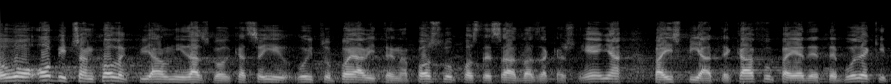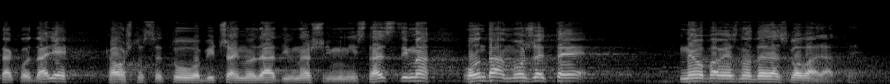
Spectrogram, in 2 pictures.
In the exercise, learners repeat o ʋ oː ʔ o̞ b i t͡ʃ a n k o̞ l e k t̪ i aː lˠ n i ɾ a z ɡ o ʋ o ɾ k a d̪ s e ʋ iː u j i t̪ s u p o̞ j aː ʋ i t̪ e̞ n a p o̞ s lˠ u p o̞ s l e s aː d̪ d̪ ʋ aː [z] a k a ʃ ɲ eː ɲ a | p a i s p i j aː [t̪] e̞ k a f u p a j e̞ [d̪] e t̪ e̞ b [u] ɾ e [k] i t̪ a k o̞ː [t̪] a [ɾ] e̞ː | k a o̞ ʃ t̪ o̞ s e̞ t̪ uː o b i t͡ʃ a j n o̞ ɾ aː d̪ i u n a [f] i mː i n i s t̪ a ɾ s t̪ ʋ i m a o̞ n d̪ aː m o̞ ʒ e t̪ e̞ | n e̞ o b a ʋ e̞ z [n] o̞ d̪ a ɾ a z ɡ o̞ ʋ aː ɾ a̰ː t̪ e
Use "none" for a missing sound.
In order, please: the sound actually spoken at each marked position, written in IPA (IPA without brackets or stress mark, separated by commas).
z, t̪, d̪, u, k, d̪, ʎ, ʃ, n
